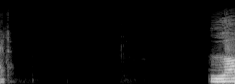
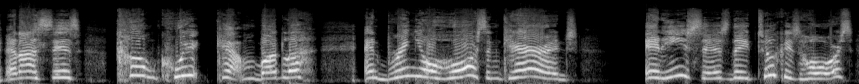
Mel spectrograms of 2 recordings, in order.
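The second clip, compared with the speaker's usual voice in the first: put-on high, loud, frantic servant girl; excitable high-pitched wail of alarm; panicked servant girl; 11 semitones higher, 5 dB louder than usual. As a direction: cry out the alarming news in a high voice. Prissy excitedly reports her errand.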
